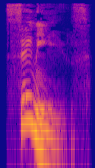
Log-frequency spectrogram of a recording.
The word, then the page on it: sanies: British English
